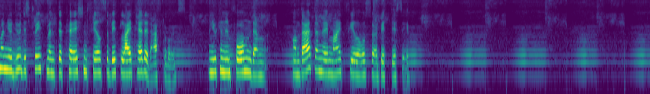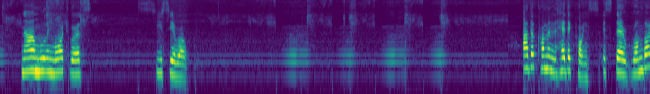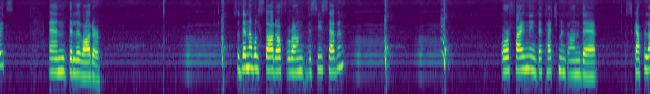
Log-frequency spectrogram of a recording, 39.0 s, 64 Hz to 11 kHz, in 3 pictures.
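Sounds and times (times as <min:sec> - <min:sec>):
cupping machine humming: 0:00.0 - 0:39.0.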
